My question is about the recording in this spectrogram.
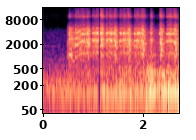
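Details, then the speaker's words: GY6 scooter with a freshly charged battery. The electric starter whirs and squeals in uneven bursts but the engine never fires. Cause is weak spark, not the battery. "kadalasang laging nagiging issue sa mga gy6 or sa scooter lalonglalo na sa mga Mio yung battery parang ganito Papaliwanag ko na lang susi natin bagong Charge po yung battery nito mga idol pero ayaw mag-start"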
